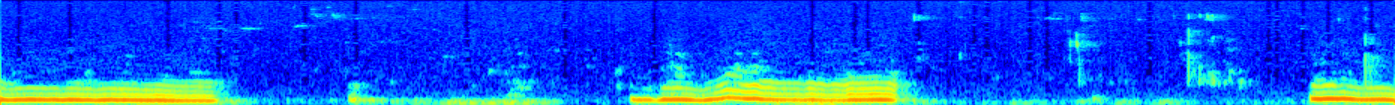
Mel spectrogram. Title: Funny cat snoring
